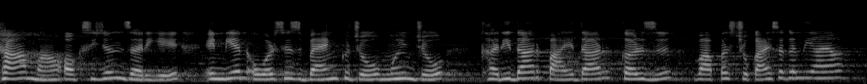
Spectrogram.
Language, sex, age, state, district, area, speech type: Sindhi, female, 18-30, Maharashtra, Thane, urban, read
